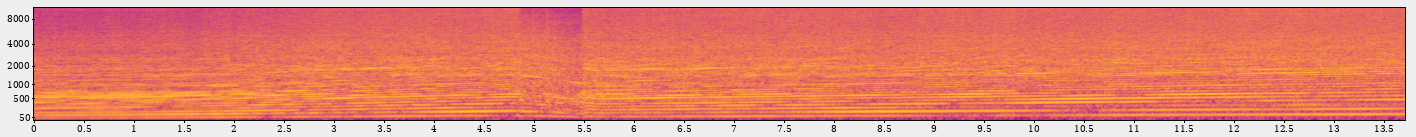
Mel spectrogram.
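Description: A scooter engine revs hard and loud on a test roller, climbing steadily in pitch.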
